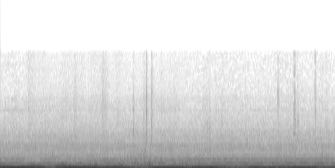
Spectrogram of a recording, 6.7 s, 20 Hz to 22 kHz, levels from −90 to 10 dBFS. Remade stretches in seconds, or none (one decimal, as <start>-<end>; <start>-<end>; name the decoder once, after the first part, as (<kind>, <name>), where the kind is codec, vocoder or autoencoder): 0.5-3.7 (autoencoder, DAC-VAE)

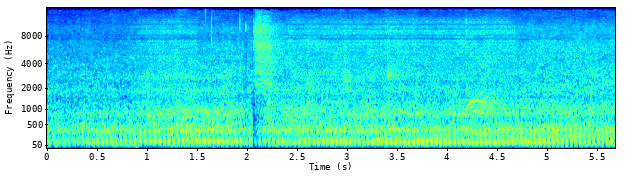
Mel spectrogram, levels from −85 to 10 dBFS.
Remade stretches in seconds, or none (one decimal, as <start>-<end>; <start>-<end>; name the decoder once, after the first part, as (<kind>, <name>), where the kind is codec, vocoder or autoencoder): 0.9-1.5 (autoencoder, DAC-VAE); 2.4-4.7

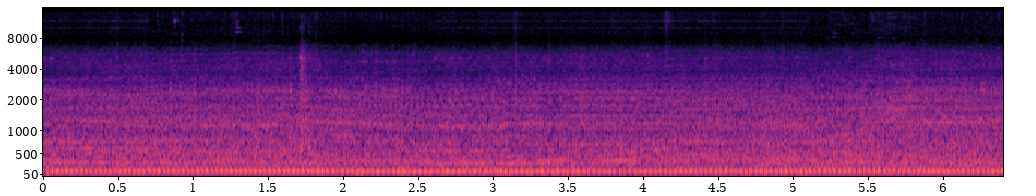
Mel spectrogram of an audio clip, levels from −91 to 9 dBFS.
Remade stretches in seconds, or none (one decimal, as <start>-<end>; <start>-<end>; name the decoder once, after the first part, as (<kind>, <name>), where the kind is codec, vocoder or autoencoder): 0.0-0.7 (autoencoder, DAC-VAE); 2.6-5.1

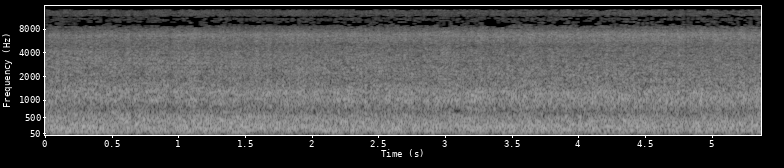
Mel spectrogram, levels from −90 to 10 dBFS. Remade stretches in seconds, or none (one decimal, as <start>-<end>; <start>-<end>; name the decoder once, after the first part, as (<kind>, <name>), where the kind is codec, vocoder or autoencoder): 1.3-2.1 (autoencoder, DAC-VAE)

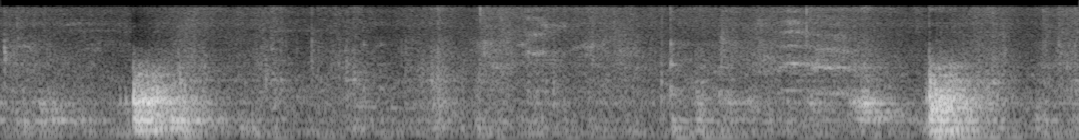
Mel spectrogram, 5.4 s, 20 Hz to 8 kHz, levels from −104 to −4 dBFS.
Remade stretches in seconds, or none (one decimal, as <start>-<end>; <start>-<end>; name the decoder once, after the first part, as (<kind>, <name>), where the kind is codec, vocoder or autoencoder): 0.6-1.3 (autoencoder, DAC-VAE); 2.0-5.4

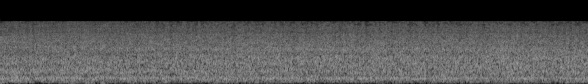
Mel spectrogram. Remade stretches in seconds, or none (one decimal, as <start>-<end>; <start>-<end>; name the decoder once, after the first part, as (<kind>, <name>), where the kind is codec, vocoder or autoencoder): 0.0-1.7 (autoencoder, DAC-VAE)

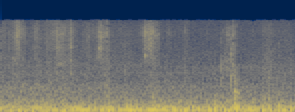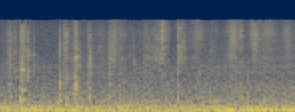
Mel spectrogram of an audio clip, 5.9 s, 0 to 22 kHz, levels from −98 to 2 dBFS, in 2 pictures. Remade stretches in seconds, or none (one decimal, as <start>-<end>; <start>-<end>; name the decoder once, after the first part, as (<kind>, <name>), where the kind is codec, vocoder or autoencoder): 0.0-1.5 (autoencoder, DAC-VAE); 2.5-4.3; 4.9-5.9

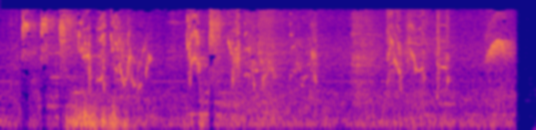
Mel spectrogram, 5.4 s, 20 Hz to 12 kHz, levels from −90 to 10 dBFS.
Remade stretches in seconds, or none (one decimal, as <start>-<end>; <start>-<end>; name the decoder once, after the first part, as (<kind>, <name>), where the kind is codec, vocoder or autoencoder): none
